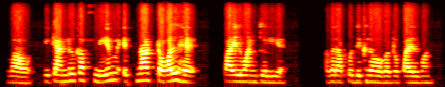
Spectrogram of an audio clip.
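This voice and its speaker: This woman's intonation stays fairly even as she talks at a moderate pace. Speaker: tarot reader. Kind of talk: tarot reading to camera. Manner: hesitant fillers.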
